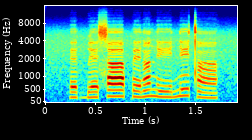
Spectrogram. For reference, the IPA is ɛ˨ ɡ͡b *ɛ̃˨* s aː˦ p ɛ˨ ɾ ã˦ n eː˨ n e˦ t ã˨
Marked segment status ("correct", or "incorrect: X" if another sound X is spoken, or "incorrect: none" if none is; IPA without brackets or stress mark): incorrect: ɛ˨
